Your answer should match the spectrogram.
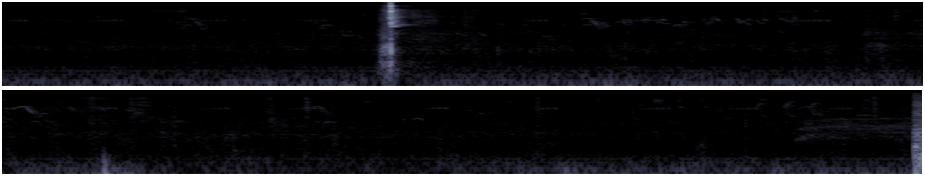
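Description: A golf driver striking a teed ball: one sharp metallic crack about two and a half seconds in, with a brief ring after it. A much fainter knock follows near seven seconds.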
